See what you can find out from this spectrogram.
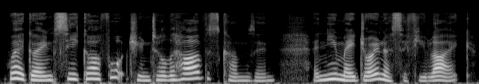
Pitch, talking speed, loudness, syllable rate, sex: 210 Hz, 240 wpm, -17 LUFS, 5.7 syllables/s, female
